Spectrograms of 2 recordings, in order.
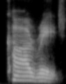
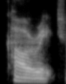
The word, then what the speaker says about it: courage: a English teacher but courage sounds like courage not courage right there's although it's that way then oh you avoid that because that seemed to be the general Indonesian way of pronouncing where an OU sounds spelled that way restaurant sounds like restaurant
